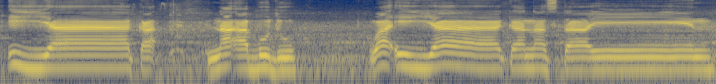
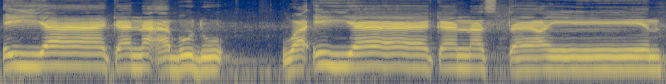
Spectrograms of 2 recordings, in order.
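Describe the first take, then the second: First: Iyyaka with a pressed double Y and long A; slow corrected recitation; hard Y, long A. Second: Iyyaka na'budu held slow; slow Quran recitation. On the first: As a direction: press the YY and hold the A. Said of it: "le Y doit être, euh, dur". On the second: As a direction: recite very drawn out. Recites verse slowly. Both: Shown as a demonstration.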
